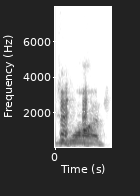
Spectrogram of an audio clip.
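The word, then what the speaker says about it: Jauan: number three is what how do you say his name Jennings from the ners Jan J say Jan Jan Jennings I didn't even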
